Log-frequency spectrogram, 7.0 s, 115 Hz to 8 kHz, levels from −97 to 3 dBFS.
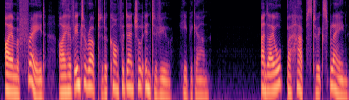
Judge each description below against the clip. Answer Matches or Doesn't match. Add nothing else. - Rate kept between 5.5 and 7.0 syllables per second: Doesn't match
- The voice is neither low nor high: Matches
